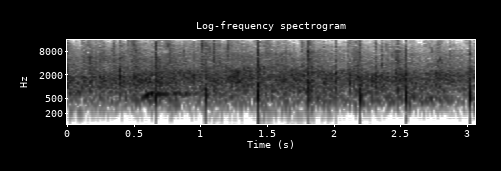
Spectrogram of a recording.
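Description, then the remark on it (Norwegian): An audience at G18 applauds the host for speaking Norwegian, steadily for about three seconds, a dense hiss of many hands with a few sharper, louder claps popping out at a regular beat. “Skal vi gi en applaus for deg?”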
